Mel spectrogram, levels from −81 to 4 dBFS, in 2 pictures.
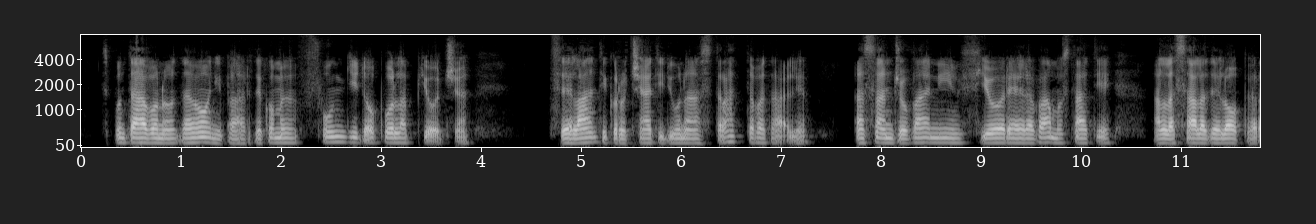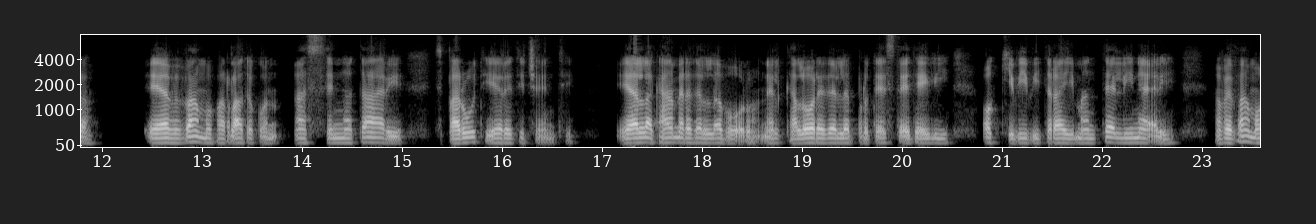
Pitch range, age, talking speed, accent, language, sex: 120-130 Hz, 50-69, 130 wpm, native, Italian, male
